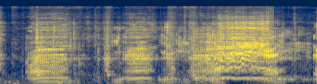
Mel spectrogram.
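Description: Pigs in a backyard pen squeal and grunt loudly and continuously before feeding, a harsh overlapping chorus of several animals close by.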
